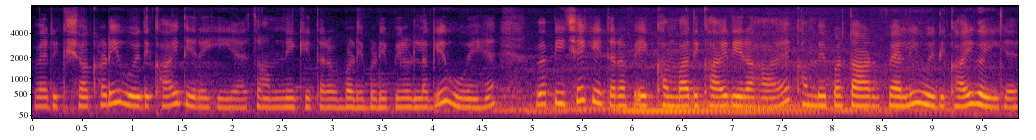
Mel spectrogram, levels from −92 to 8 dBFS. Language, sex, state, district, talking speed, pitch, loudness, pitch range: Hindi, female, Bihar, Saharsa, 215 wpm, 210 Hz, -18 LUFS, 195-230 Hz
